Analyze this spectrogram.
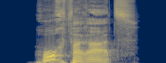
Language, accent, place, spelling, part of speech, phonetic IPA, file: German, Germany, Berlin, Hochverrats, noun, [ˈhoːxfɛɐ̯ˌʁaːt͡s], De-Hochverrats.ogg
- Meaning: genitive singular of Hochverrat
